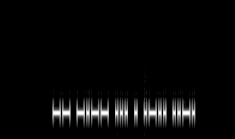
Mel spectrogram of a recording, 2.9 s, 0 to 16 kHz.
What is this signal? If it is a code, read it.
Morse code, heard as a keyed tone, about 40 wpm, 700 Hz. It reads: MYSELF
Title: Sentences from Top 1300 Words - New Word Drill - 40wpm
